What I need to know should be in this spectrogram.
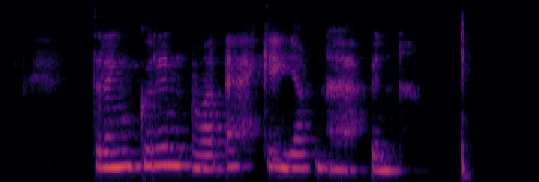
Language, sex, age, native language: Icelandic, female, 20-29, Icelandic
